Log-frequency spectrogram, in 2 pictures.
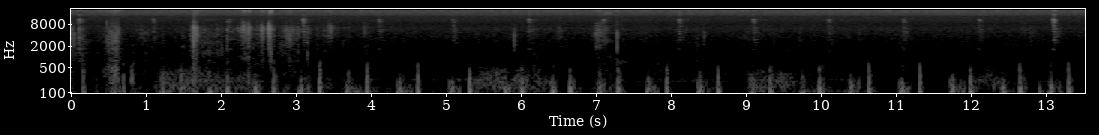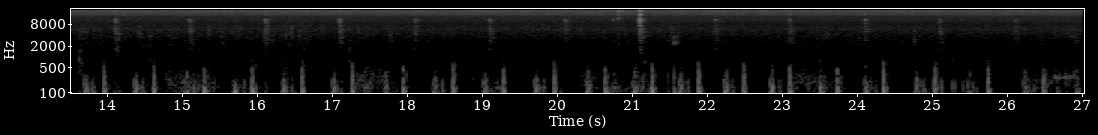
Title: intense heartbeat sounds (seriously intense*)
